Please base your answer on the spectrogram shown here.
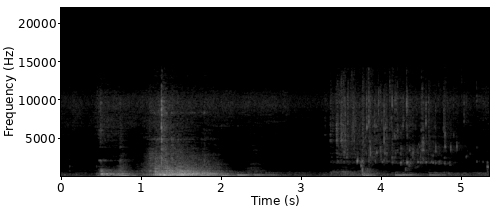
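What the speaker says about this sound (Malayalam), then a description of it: "വറുത്തെടുത്ത അവിൽ കുറച്ച് വെള്ളം ഒഴിച്ചിട്ട് സൂക്ഷിച്ച് കഴുകണം" Roasted flattened rice (aval) being washed under running water, a close splashing pour that swells for about two seconds, fades, then returns more softly with small clinks and drips, no talking.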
